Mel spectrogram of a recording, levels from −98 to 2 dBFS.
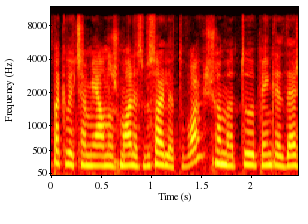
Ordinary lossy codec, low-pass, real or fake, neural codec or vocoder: AAC, 48 kbps; 9.9 kHz; fake; vocoder, 22.05 kHz, 80 mel bands, Vocos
